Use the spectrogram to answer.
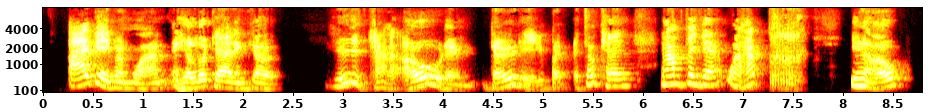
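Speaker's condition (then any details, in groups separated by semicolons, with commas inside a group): Deafness; brain damage from birth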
